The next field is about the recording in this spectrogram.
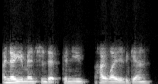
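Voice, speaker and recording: A man's voice: medium pitch, fairly even intonation, fast talker. A man moderating a meeting, reading out audience questions, hesitant and thinking aloud. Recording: tinny phone-like line.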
